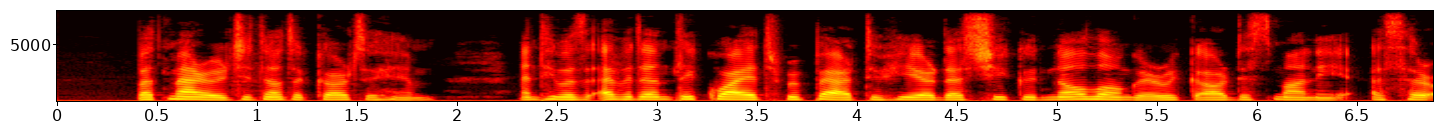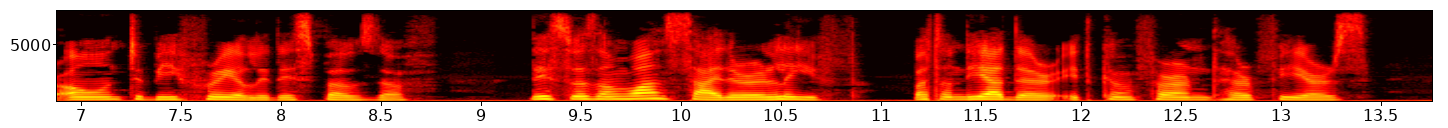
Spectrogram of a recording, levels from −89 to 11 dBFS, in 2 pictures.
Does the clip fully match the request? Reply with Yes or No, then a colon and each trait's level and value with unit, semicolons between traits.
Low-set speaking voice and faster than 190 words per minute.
No: high, 190 Hz; average, 200 wpm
